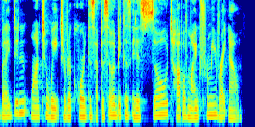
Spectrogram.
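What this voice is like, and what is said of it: Slightly raspy voice. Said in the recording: “my voice is a little bit raspy,”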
